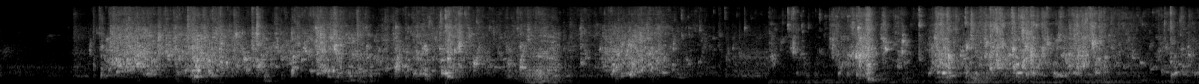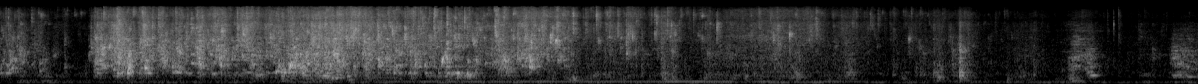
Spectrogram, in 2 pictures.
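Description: Water splashing and sloshing as a person moves through a bamboo-lined pool. It starts about a second in, has two short lulls and dies away near the end.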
